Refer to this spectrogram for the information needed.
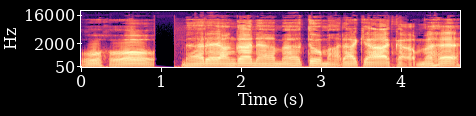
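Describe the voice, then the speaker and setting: A man in a cartoonish character voice talks very slowly at a medium pitch. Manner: loud, commanding.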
